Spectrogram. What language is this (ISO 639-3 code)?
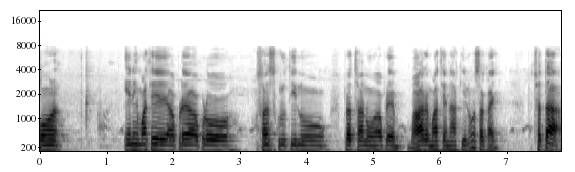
guj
